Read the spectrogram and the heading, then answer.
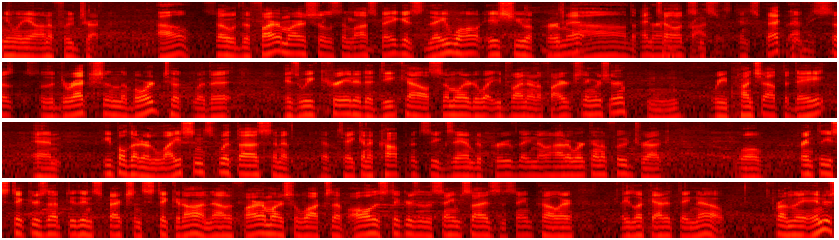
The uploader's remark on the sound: Recorded during the Western Propane Trade show and Convention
